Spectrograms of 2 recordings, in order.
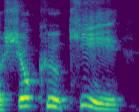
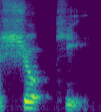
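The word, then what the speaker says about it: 食器: shoku ki and i there's something in the language but they don't want to repeat that sound like the 2ks a lot of i mean they do in some words but they try to minimize it so then it just collapses into short key oops what happened there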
